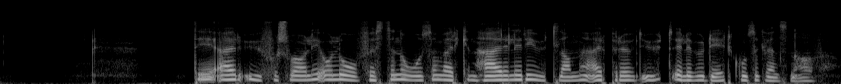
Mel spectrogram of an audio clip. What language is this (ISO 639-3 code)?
nor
